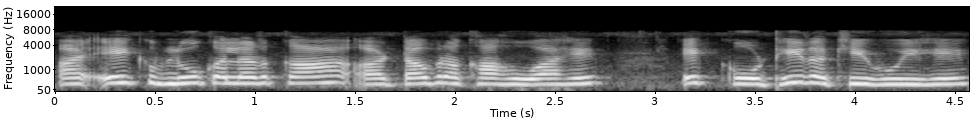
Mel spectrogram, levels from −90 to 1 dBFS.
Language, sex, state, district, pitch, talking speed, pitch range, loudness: Hindi, female, Jharkhand, Jamtara, 265 Hz, 185 wpm, 250-285 Hz, -12 LUFS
